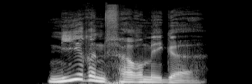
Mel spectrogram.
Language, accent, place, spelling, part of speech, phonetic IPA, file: German, Germany, Berlin, nierenförmige, adjective, [ˈniːʁənˌfœʁmɪɡə], De-nierenförmige.ogg
- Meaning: inflection of nierenförmig: 1. strong/mixed nominative/accusative feminine singular 2. strong nominative/accusative plural 3. weak nominative all-gender singular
